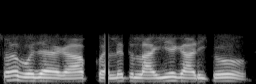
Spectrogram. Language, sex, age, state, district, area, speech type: Hindi, male, 18-30, Uttar Pradesh, Azamgarh, rural, conversation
